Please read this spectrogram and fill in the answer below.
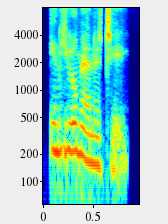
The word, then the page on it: inhumanity: Indian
